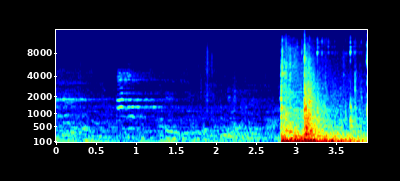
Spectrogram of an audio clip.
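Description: A table tennis ball clicks back and forth between paddles and table in an echoing hall.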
